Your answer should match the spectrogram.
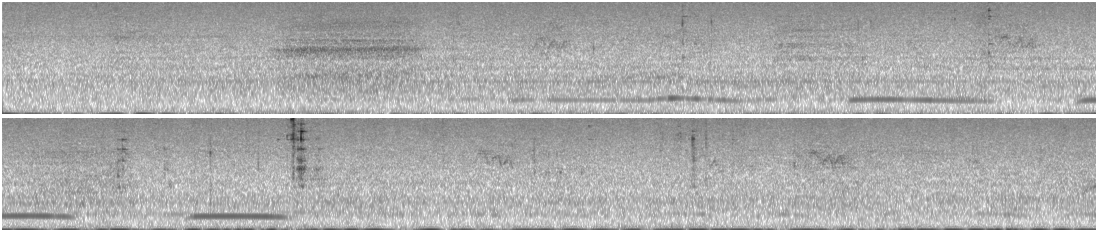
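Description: A bird calling: a run of low hooting notes, one longer note that rises at its end followed by three shorter ones about a second apart.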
